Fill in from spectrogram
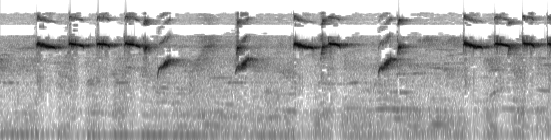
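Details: Actively singing Ruby-cheeked sunbird from Sumatra: strings of shrill, high, downslurred whistles about four in a row, broken by sharp rising chips, with a soft low rumble beneath.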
